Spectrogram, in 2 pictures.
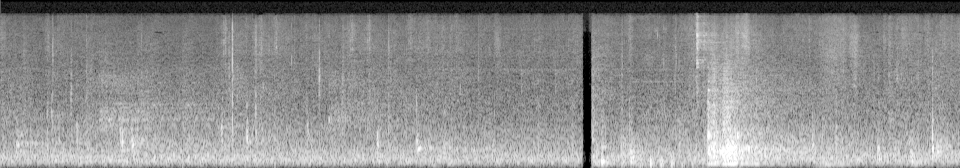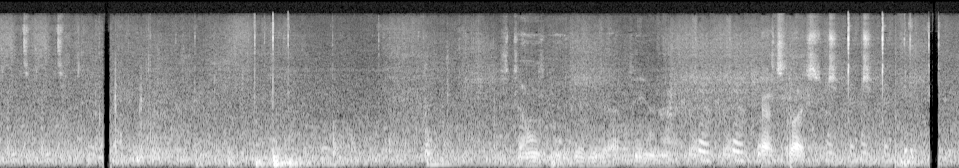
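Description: People murmur quietly in a large echoing hall.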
